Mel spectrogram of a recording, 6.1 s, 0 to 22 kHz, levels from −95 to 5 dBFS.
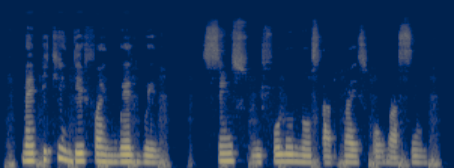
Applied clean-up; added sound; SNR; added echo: neural mask model RNNoise.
